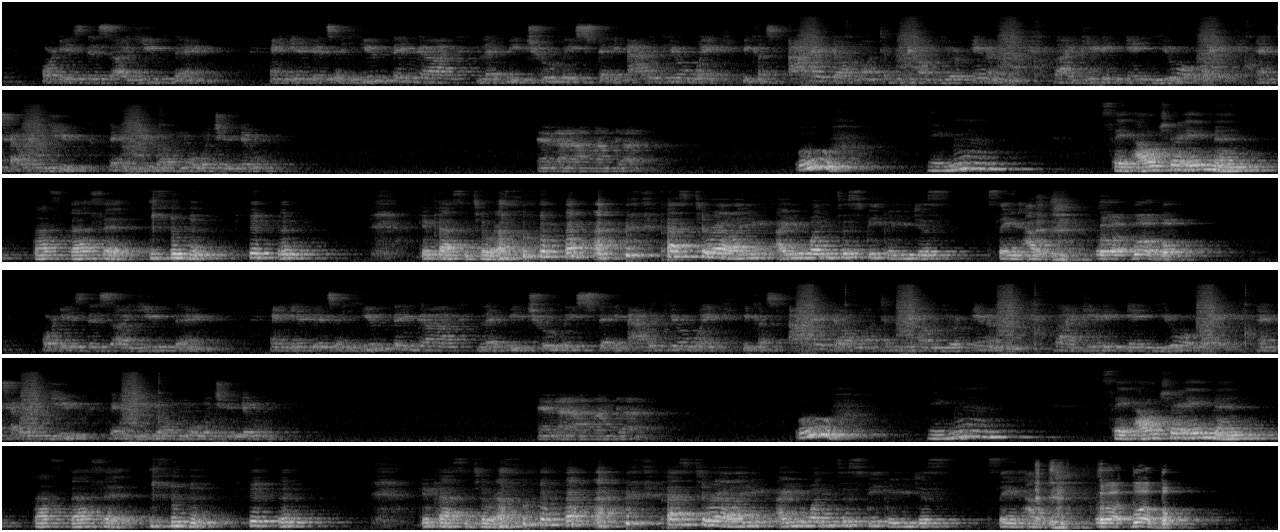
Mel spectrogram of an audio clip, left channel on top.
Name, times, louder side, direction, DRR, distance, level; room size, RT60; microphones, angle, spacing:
voice 1, 0.4-2.1 2.5-15.4 18.1-19.1, equal, 75° left, -6 dB, 1.4 m, -37 dB
sound 1, 7.9-8.4 8.9-9.1 9.8-11.1 11.4-13.6 13.9-14.3 14.8-15.1 15.4-15.5, right 3 dB, 85° right, 0.9 m, -41 dB
voice 2, 20.7-21.3 22.0-22.8 23.9-25.3 25.8-26.7 27.0-27.5 28.0-28.4 29.2-34.8 35.5-36.2, left 1 dB, 10° left, -3 dB, 0.4 m, -23 dB
voice 3, 36.0-37.2, right 4 dB, 60° right, 6 dB, 0.3 m, -21 dB
4.4 x 2.3 x 3.1 m, 1.2 s
head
